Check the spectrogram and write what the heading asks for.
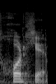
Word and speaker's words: Jorge: My name is pronounced Jorge, but they never say Jorge. They say George. Because Jorge is just like another term of saying George in Spanish.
